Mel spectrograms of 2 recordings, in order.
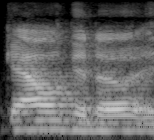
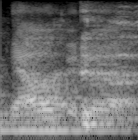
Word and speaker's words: Gal Gadot: the T is not silent. She's not French. She's Israeli. I thoroughly researched it. Thoroughly Every researched. time I see her Who? name, I read Gal Gal Gadot.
